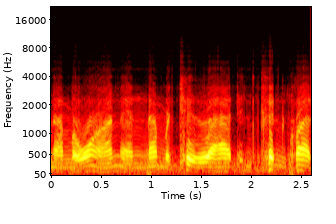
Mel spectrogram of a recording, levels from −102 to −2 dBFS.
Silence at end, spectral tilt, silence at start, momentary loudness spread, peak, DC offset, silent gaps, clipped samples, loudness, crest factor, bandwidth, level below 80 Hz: 0 s; -9.5 dB/octave; 0 s; 7 LU; -10 dBFS; under 0.1%; none; under 0.1%; -28 LUFS; 18 dB; 4.2 kHz; -56 dBFS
